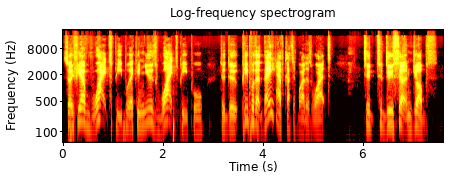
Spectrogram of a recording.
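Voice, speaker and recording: A man with a bright, forceful voice talks at length in a casual discussion. He explains in a halting way, often repeating words. The sound is dry, with very little room around him. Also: mid-range voice, lively intonation, no room sound, low-quality recording. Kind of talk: casual conversational monologue.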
